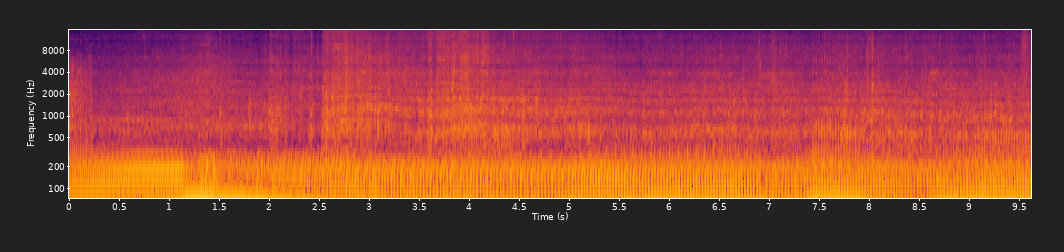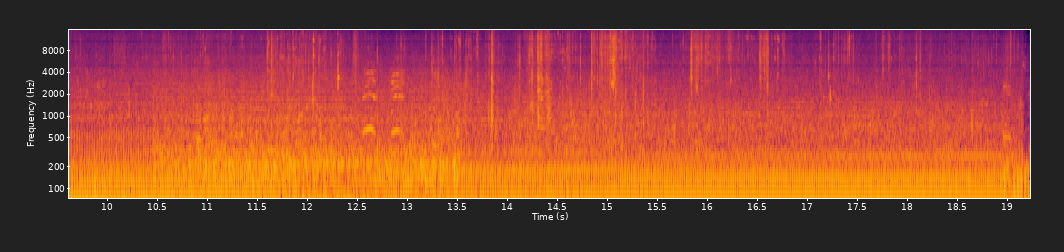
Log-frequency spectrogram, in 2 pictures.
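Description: A Honda Acty Japanese kei mini truck camper grinds off-road through deep ruts, its small engine droning and revving steadily with clattering bumps throughout, under people talking.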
